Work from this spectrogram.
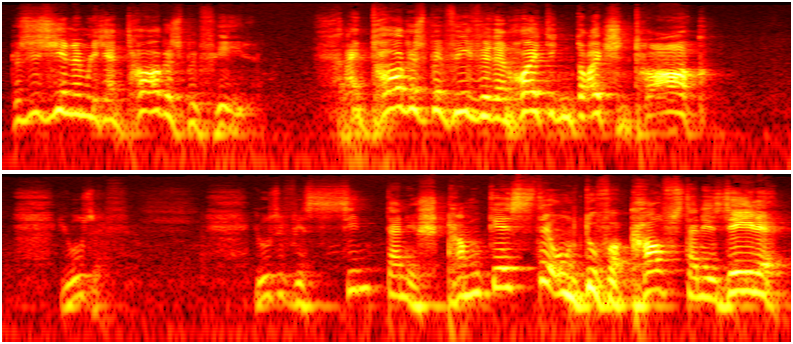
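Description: An actor playing an outraged, scornful pub regular in a radio play, scolding in exclamations. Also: male voice, very high voice, lively intonation, unhurried, bright, forceful tone, exaggerated voice. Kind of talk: stage-like radio play acting.

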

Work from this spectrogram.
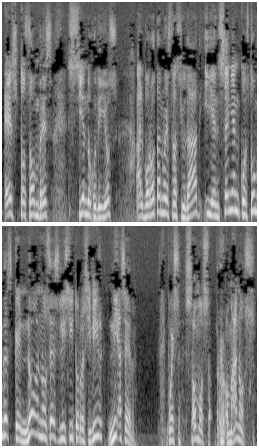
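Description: An indignant master of slaves in a Bible drama, declaiming accusations. The voice is very high for a man and rough, recorded dry. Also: expressive, measured pace, no room sound, full character voice. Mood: indignant accusing. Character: indignant slave owner accusing foreigners before magistrates.

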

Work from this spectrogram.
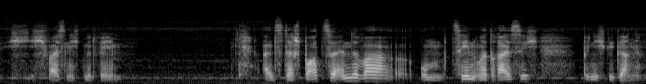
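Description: An actor playing an earnest young boyfriend giving a statement in a radio drama, halting and plain-spoken, repeating words. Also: male voice, on the low side, a bit bright, a little hiss or hum.

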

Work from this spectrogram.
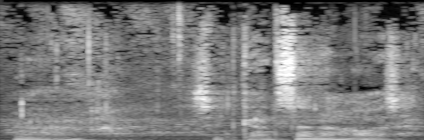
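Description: Male programmer for radio drama: low, understated, defensive, short clipped answers, clear music underneath. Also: fairly even intonation, measured pace. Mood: weary.

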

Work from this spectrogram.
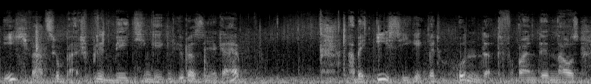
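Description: A man's voice: fairly low pitch, sing-song, moderate pace, vocal fry. An actor playing a bitter, boastful rich man who mocks old friends with sarcastic politeness in a radio play. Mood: sardonic. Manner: sarcastic, mock-polite, gloating. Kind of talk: 1980s German radio play acting. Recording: noisy radio play recording, background ambience.

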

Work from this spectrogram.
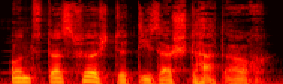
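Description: Actor as controlled male agent for radio drama: lowish voice, businesslike, lecturing, faint music bed. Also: expressive, normal speed, lightly acted. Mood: cool, lecturing. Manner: matter-of-fact, didactic. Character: cool, authoritative male agent briefing fugitives. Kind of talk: German radio drama acting.

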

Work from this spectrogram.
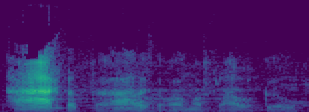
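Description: Man acting a sceptical pub-regular doctor, gruff, grumbling, creaky voice, radio drama, muffled old recording. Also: mid-range voice, flat delivery, fairly quick, close to an everyday voice. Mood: scoffing. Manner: gruff, scoffing.

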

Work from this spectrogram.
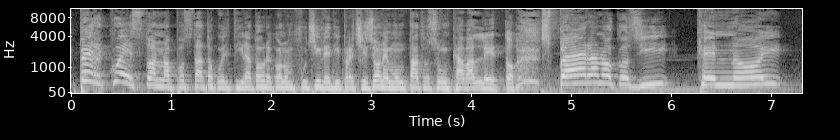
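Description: A stern wartime lieutenant, acted by a male reader in a dramatic story reading. His voice sits slightly high for a man, and he commands with biting, theatrical sarcasm. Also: very animated, moderate pace, few pauses. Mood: stern, commanding. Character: stern, sardonic Italian army lieutenant in a WWI trench.

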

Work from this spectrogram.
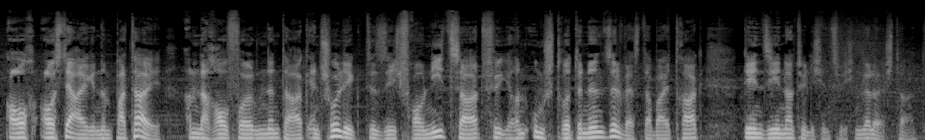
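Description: A man's voice: medium pitch, normal speed, a little mellow. A man presenting scripted news commentary as the host of a show.

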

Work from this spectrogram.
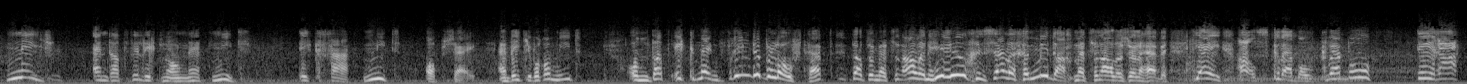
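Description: An actor playing a theatrical, menacingly playful gang leader in a radio play, taunting with mock politeness. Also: male voice, high voice, sing-song, normal speed. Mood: taunting menace. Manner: taunting, mock-polite, sing-song repetitions. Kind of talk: radio drama acting. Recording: noisy old radio play recording.

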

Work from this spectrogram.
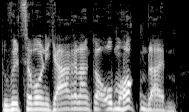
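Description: An actor playing a weary male detective who narrates in a low, brooding way and turns harsh and angry on the phone in a radio drama. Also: steady tone, rapid-fire, vocal fry, no echo, clean studio sound.

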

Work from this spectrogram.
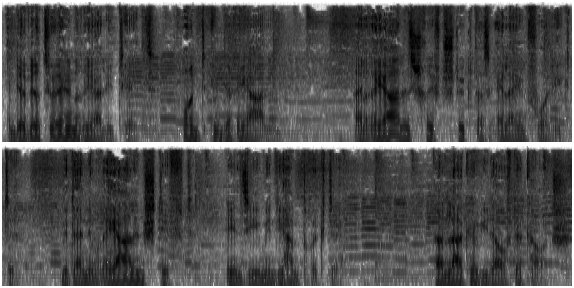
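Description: A laconic noir detective telling his case in a radio drama. His voice sits extremely low and crackles with fry. He stays terse and deadpan over faint music. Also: normal speed. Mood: matter-of-fact. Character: laconic hard-boiled private detective narrating his case. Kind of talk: noir radio play narration.

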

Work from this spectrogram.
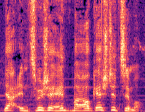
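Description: An actor playing a pious, hospitable old church elder with a homely, chatty way of talking, in a radio drama. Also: male voice, high voice, fast, soft background music, natural voice. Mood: welcoming, proud.

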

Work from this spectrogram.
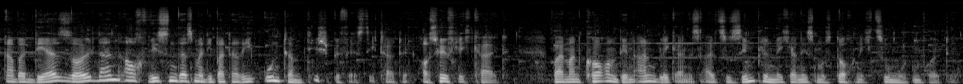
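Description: A man narrating a literary radio drama in a measured, formal, dryly ironic manner, with a slightly husky voice. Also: medium pitch, darkish tone, soft background music, natural voice. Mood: detached, wry. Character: detached, wry literary narrator of an absurd tale.

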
